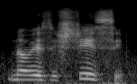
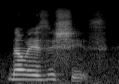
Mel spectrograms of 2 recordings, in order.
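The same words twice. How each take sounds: The two takes are said the same way.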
